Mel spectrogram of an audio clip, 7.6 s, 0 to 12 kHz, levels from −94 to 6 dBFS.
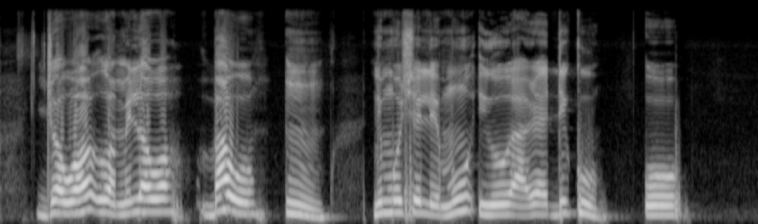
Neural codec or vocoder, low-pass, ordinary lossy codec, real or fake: none; 9.9 kHz; none; real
